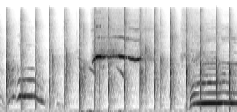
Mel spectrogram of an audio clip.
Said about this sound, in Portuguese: Uh, obrigado por estes aplausos. Está muita gente aqui, estão milhões,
